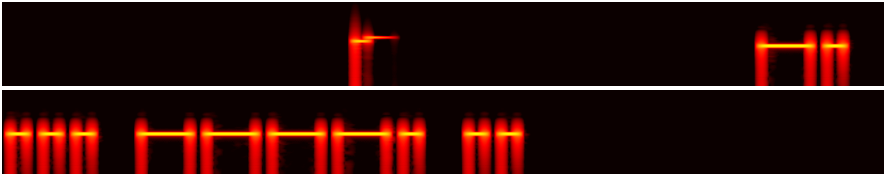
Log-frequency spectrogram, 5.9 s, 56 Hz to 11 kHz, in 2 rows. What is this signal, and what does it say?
Morse code, heard as a keyed tone, about 22 wpm, 700 Hz. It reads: NS9I
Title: Call Signs Repeated 2x - 22wpm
